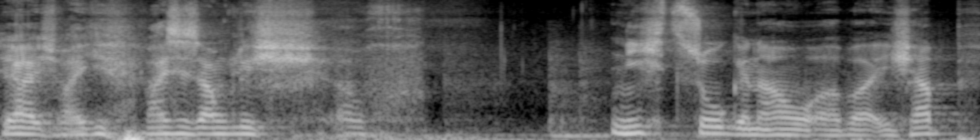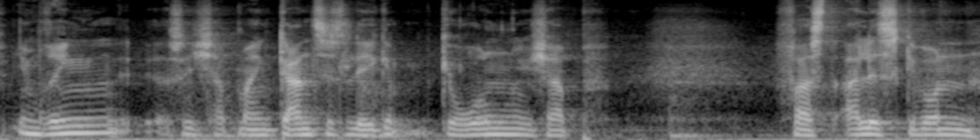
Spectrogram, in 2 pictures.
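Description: Long, frequent pauses break up speech in a Danish accent. The pace is moderate and the pitch variation ordinary. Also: man, fairly high pitch for a man. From Denmark. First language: Danish (speaking German). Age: 30s. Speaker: MMA fighter and former Olympic wrestler. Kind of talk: interview. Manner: halting, searching for words.

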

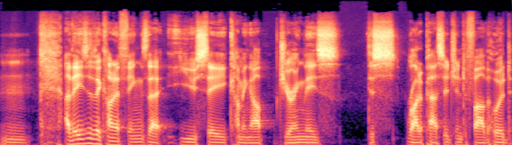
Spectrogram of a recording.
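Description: A man's very deep, low voice in an Australian accent, bright and sharp in tone, with ordinary pitch variation at a moderate pace. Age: 20s. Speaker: podcast host. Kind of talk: podcast intro and promo; casual interview chat.

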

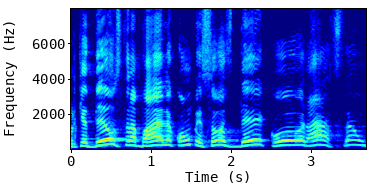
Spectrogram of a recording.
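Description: An animated tone from a man at an extremely high pitch. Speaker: pastor. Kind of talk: sermon.

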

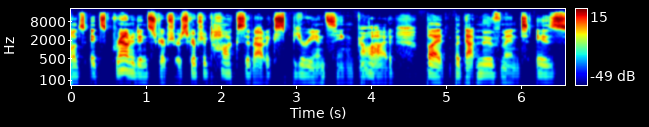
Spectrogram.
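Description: In a very clean recording with a silent background and a dry, close sound with no echo, a woman with an unremarkable speaking voice speaks fairly slowly at a fairly low pitch with fairly even intonation. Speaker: podcast host. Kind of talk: casual interview chat.

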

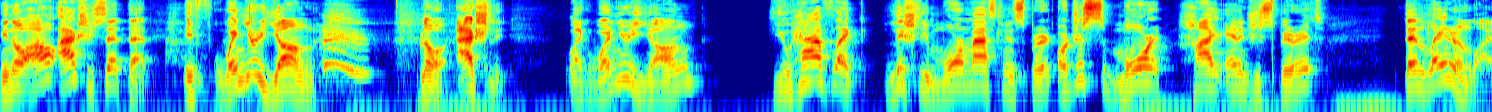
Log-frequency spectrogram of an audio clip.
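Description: The recording is very clean, with a silent background. A man with an American accent talks at a moderate pace. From Austria. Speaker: business and mindset coach. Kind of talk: debate. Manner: casual, animated.

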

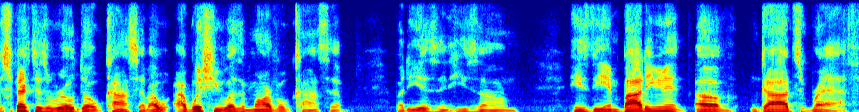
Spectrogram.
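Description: Using a normal speaking voice, a man of medium pitch speaks at a fairly slow pace with fairly even intonation. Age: 40s. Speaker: podcast co-host. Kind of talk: casual chat. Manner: casual, filler-heavy.

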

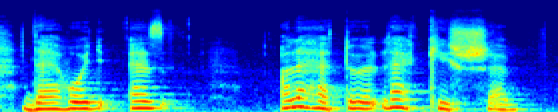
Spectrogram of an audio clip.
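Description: Her voice is somewhat breathy with a dark, mellow tone, and her intonation stays fairly even. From Hungary, Várpalota. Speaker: president of association for the visually impaired. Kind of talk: interview.

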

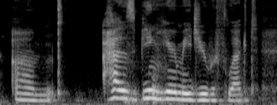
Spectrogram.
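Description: A woman talks at a medium pitch while noticeable background noise plays behind her. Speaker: student podcast host. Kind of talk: interview.

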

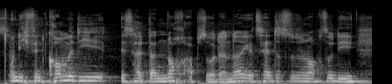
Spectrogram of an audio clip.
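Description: A man speaks at a fairly high pitch with ordinary pitch variation. Audible room echo and noticeable background noise fill the recording. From Rhineland-Palatinate, Bad Kreuznach area. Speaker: comedian and university lecturer. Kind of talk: casual chat. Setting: remote call.

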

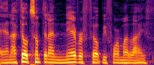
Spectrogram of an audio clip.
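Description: This man's pitch is fairly high and his intonation fairly even. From South Texas (Rio Grande Valley). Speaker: pastor. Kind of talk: testimony. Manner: halting, many fillers.

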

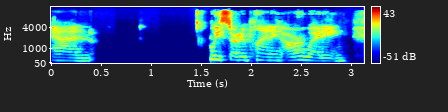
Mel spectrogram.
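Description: This woman has a plain, everyday voice with a Canadian accent. She talks at a fairly quick pace with fairly even intonation. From Canada, British Columbia. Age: 30s. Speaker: caregiver and support network co-founder. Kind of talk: casual interview chat.

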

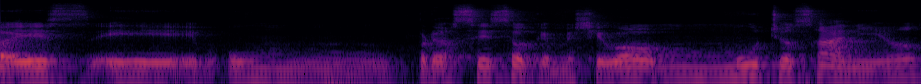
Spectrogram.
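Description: The speech moves at a very slow pace. Noticeable background noise runs under it. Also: woman. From Saladillo, Buenos Aires province, Argentina. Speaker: photographer. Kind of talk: casual chat. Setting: at her home.

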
